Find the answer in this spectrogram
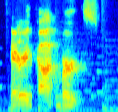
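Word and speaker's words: haricots verts: Yeah, you got to do that phonetically. Haricot Verts. Yeah, haircut hurts. That's how I know it now.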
